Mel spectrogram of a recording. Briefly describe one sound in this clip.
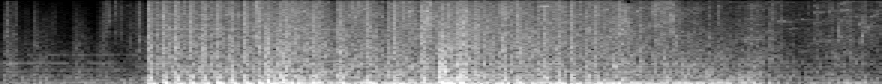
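Rapid gunfire rattles loudly and then fades.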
